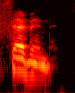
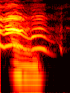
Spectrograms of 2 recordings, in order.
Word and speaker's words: Cevin: Is that how you pronounce their name, Kevin, or is it Seven? – Se- Kevin.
